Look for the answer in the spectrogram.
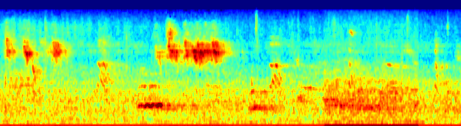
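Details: Common redpoll calls recorded on a Sunday morning at Oksywie: a cluster of high, buzzy chattering notes, loudest a few seconds in, then scattered softer chips against a constant low rumble.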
